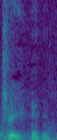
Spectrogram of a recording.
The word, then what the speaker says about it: Twi: do your attention Yaman it's spell twi but it pronounced tree around good language and make me tell you mrs.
